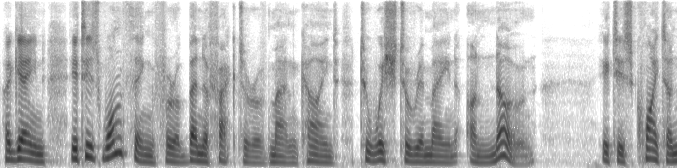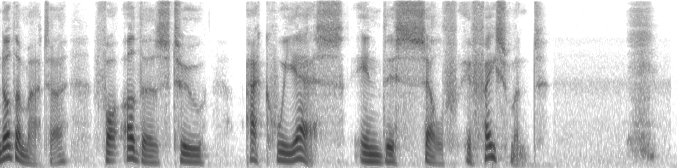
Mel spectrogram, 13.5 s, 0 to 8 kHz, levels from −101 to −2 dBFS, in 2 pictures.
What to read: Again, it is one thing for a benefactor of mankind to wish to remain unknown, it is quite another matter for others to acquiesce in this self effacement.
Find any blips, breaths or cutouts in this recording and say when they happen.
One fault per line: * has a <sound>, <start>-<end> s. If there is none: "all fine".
* has a sniff, 13.0-13.4 s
